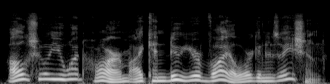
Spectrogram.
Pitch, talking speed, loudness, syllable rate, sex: 175 Hz, 200 wpm, -17 LUFS, 4.8 syllables/s, male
